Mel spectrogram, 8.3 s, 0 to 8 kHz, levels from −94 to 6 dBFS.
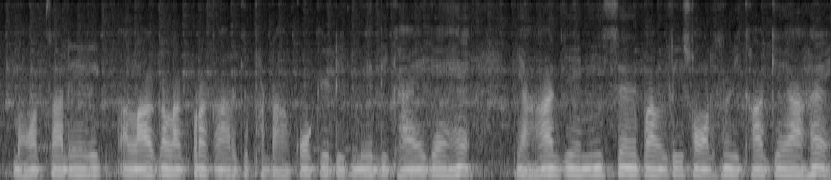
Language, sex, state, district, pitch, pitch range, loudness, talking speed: Hindi, male, Maharashtra, Dhule, 105 Hz, 100-105 Hz, -30 LUFS, 130 wpm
